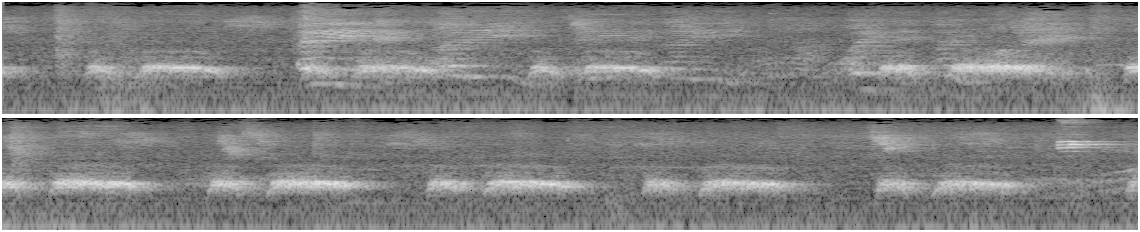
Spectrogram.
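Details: Spotted dove kept as a decoy, cooing in the 'Thổ' voice style: repeated mellow low coos in short phrases about once a second, with faint speech and a steady low hum behind.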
